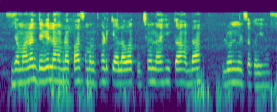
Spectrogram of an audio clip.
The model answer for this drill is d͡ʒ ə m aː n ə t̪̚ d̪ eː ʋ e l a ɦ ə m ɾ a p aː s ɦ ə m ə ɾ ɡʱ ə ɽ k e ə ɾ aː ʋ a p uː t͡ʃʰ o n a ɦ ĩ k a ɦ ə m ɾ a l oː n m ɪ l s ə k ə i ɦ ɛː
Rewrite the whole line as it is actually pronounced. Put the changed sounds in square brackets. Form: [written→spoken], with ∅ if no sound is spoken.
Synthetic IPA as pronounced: d͡ʒ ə m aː n ə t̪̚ d̪ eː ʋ e l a ɦ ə m ɾ a p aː s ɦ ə m ə ɾ ɡʱ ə ɽ k e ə [ɾ→l] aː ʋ a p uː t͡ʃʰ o n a ɦ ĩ k a ɦ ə m ɾ a l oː n m ɪ l s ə k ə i ɦ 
